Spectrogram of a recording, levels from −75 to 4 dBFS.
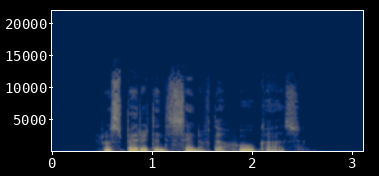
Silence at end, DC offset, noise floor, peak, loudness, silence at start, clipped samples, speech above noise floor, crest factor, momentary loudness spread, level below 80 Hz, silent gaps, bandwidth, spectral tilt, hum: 0.65 s; under 0.1%; -69 dBFS; -8 dBFS; -25 LUFS; 0.5 s; under 0.1%; 45 dB; 18 dB; 11 LU; -52 dBFS; none; 13 kHz; -6 dB/octave; none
